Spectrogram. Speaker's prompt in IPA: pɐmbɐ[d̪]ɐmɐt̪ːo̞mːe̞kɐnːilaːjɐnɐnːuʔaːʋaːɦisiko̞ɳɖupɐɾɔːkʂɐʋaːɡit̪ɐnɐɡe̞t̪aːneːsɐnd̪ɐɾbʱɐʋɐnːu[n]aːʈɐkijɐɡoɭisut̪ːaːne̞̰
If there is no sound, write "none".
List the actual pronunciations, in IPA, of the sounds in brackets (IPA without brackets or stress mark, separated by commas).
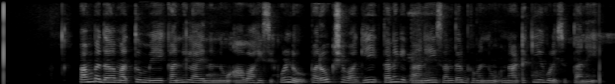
d̪, n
